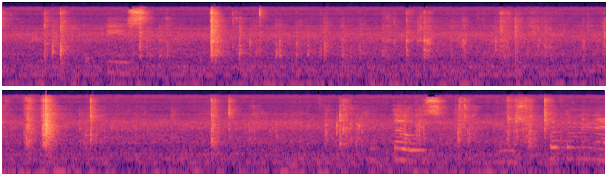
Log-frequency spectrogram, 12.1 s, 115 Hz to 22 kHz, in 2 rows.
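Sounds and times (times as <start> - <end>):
plastic toys clicking and tapping: 1.3 - 7.1, 9.3 - 12.0.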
